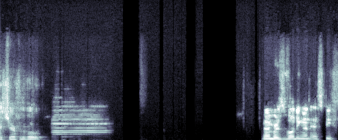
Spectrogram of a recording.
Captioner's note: horn honking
